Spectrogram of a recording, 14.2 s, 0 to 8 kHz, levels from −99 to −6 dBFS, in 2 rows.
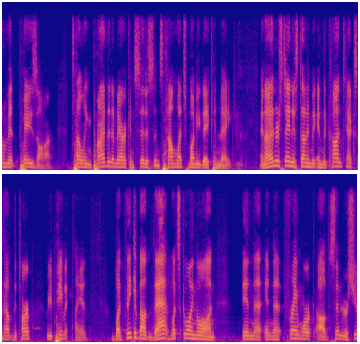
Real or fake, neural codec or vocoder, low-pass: fake; codec, 16 kHz, 1 kbps, FreqCodec, larger model; 7.2 kHz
